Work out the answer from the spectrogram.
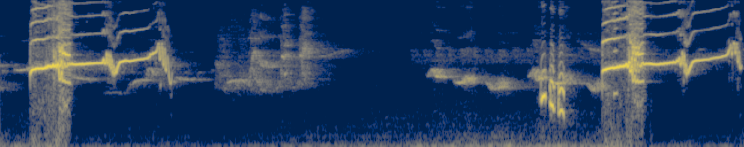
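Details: Oriental magpie-robin song meant to prompt a reluctant bird to sing: two loud rising whistled phrases with rattling harmonics framing quieter warbles and a descending trill.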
